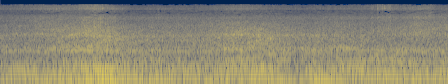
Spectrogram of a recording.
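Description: Road traffic passing close by on a wet road: car engines and tyre noise, a steady rumble that is loudest about a second in.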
